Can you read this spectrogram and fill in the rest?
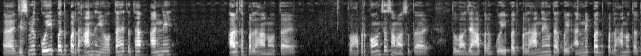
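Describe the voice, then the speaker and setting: Male teacher, medium pitch, exam-prep lesson, explanatory, rhetorical questions, repeats key phrases. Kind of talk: exam-prep Hindi grammar lesson, working through questions.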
